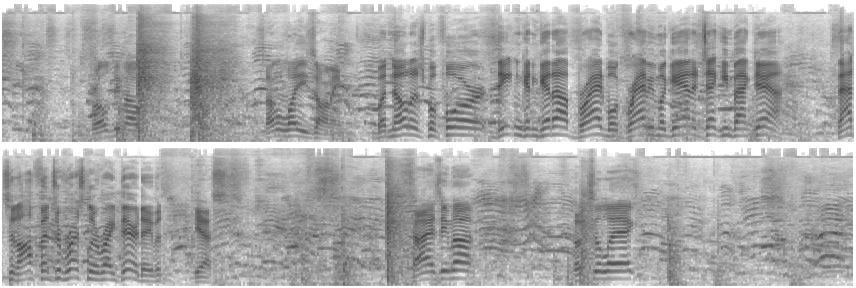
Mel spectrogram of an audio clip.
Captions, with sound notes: rolls him over. (hands thudding) (body thudding) Subtle lays on him. But notice before Deaton can get up, Brad will grab him again and take him back down. That's an offensive wrestler right there, David. Yes. Ties him up. Hooks a leg.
